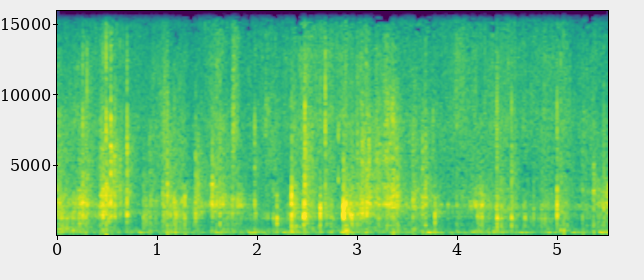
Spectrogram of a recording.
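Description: Fingernails scratch across a flat, medium-sized silver rhinestone-covered cosmetic pouch with a pink zipper edge, which looks empty. The result is a quiet, bright, crinkly scraping with sharp little clicks and ticks scattered throughout, and almost no low end.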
